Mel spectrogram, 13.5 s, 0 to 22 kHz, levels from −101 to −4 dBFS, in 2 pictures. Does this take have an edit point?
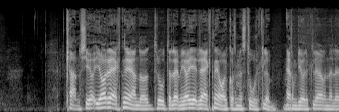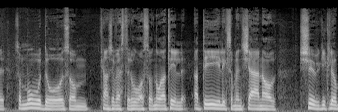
yes; 3 cuts; at 5.8 s, 7.0 s, 8.6 s

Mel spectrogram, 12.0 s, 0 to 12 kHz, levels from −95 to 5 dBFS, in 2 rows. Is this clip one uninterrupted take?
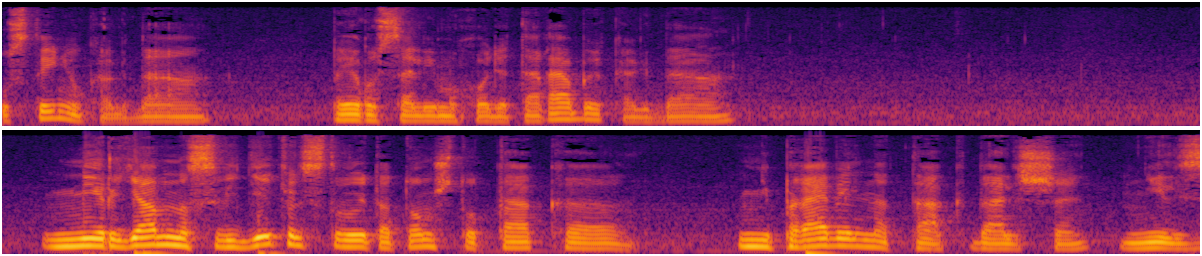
yes; 0 cuts

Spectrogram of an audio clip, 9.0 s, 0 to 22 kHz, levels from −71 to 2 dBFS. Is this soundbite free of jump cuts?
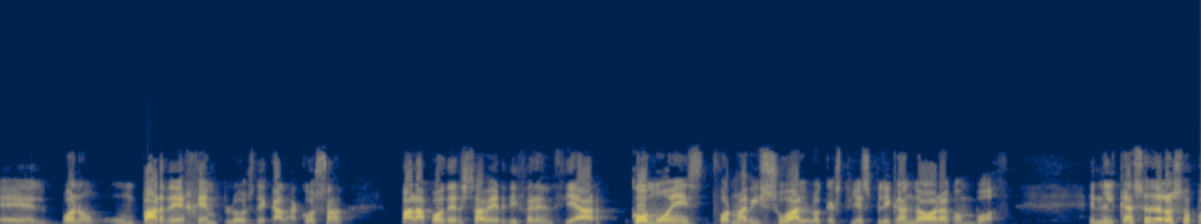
no; 1 cut; at 5.3 s

